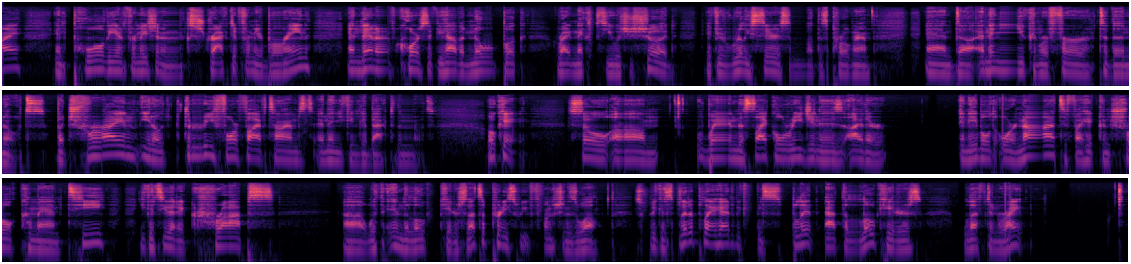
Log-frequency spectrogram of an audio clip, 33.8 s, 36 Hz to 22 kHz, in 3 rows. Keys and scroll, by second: 18.8 c, 21.2 c, 23.0 ctrl+super+t, 27.3 super+z, 28.5 F16.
